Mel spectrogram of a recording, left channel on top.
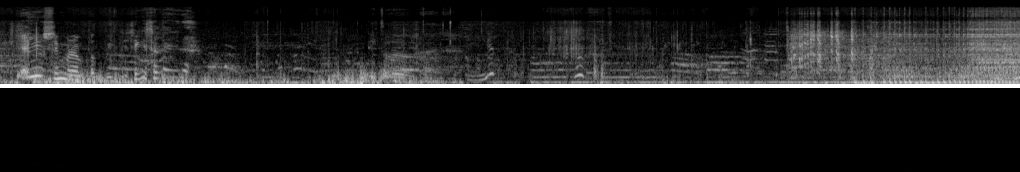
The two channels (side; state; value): right; silent; 61 dB below the other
